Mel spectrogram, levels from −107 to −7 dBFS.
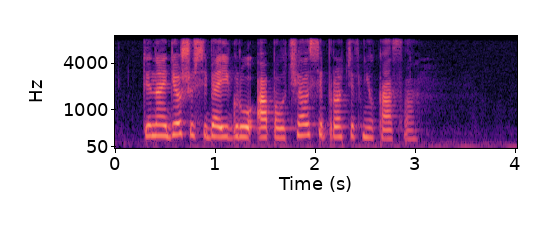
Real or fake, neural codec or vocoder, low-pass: real; none; 7.2 kHz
